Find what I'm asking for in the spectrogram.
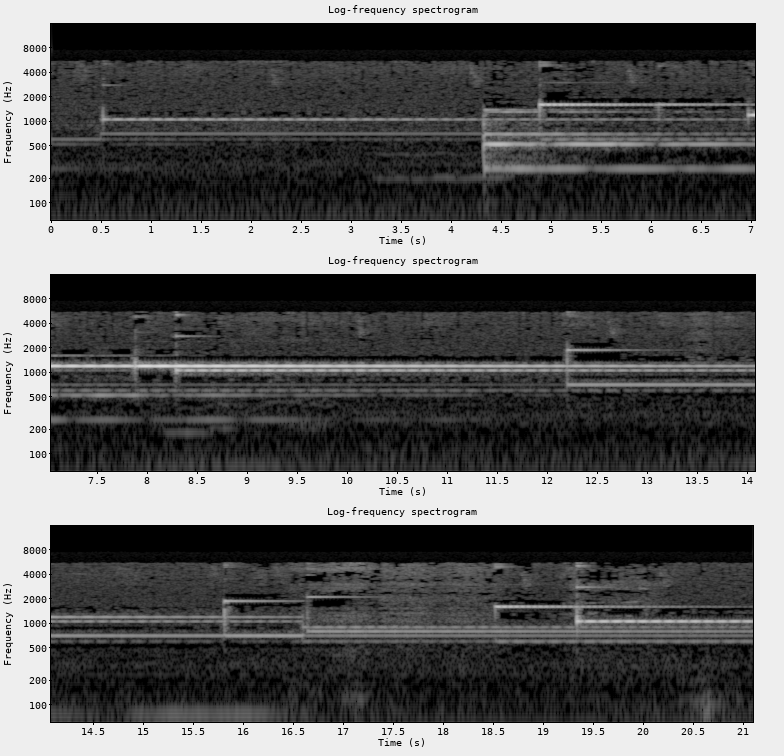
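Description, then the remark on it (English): Meditation bells ring out one after another, about five or six clear, sustained metallic tones that overlap and slowly fade, with no talking. A softer steady tone hums before the first strike. “Notice again how the bells and the sensations are an object that you are looking at.”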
